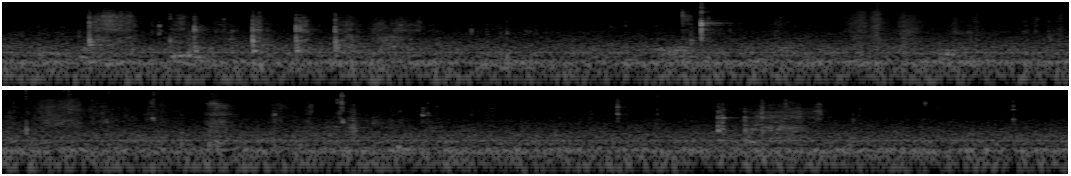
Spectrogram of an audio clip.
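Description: A person eating spicy instant cup noodles close to the microphone: chewing and biting, heard as short, irregular mouth clicks and smacks. A faint steady hum runs underneath.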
